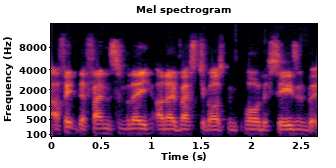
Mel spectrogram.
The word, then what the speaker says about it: Vestergaard: Oh, Vestergaard. Sorry, I've been told by Andreas who've got to pronounce it correctly.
